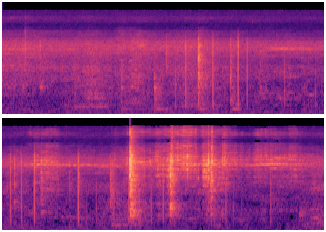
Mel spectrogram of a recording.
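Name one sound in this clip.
A wooden spoon scrapes and knocks against a metal pan while stirring.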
